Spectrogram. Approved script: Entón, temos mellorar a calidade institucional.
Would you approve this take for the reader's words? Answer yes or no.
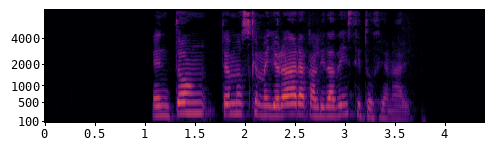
no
